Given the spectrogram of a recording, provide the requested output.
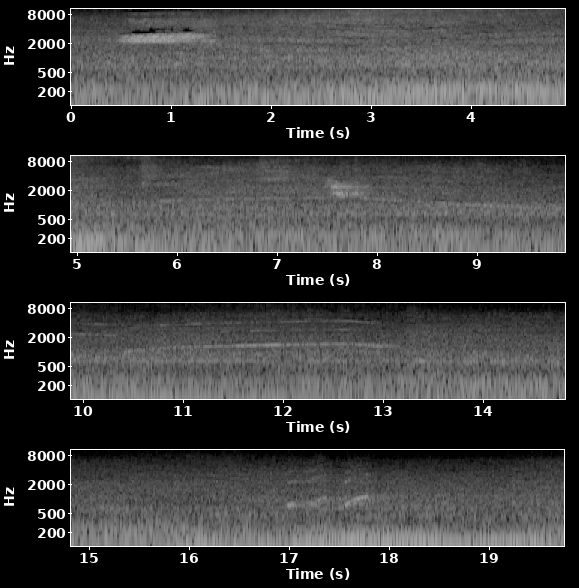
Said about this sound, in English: Now here comes the fire truck.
